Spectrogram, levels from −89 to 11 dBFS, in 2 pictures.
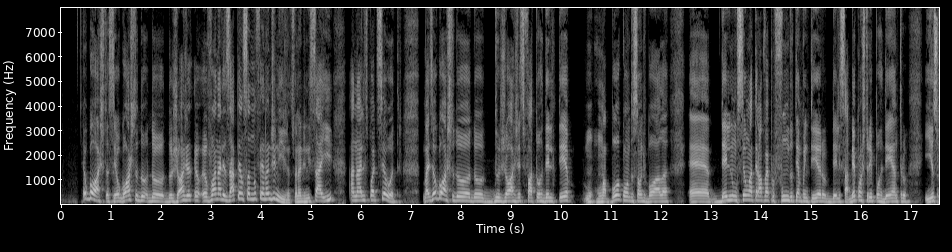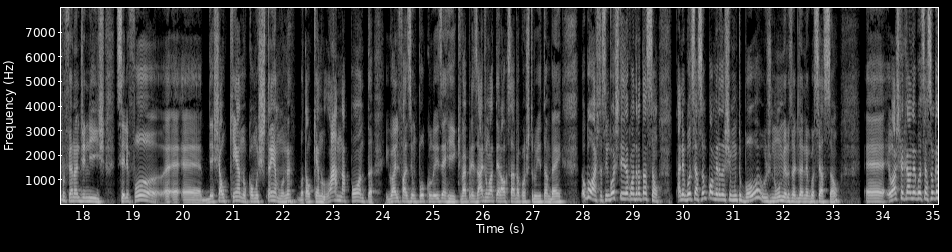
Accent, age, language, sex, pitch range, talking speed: Brazilian, 20-39, Portuguese, male, 130-210 Hz, 215 wpm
